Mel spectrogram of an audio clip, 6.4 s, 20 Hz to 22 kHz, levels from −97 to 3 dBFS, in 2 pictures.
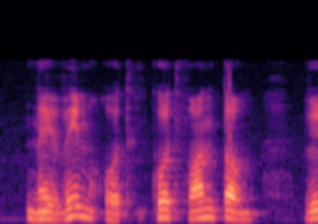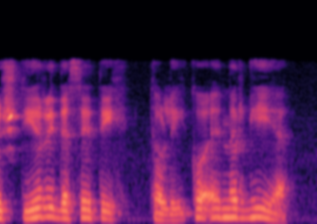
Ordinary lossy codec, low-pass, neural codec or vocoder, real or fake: none; 7.2 kHz; none; real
